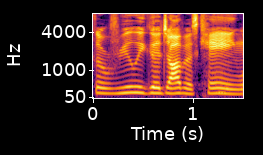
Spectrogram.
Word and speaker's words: Kang: Yeah, Kang.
